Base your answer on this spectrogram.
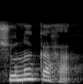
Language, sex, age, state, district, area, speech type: Sanskrit, male, 45-60, Karnataka, Uttara Kannada, rural, read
